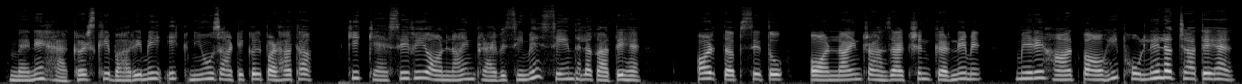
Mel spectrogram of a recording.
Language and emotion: Hindi, fearful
